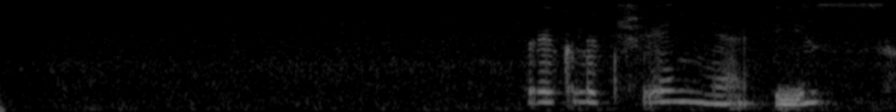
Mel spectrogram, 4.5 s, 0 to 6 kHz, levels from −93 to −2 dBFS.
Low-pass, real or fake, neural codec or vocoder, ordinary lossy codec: 5.4 kHz; fake; vocoder, 44.1 kHz, 80 mel bands, Vocos; MP3, 32 kbps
